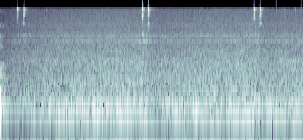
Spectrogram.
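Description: Computer mouse button clicking three times, each a quick pair of ticks from press and release, over a faint steady hum and hiss.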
